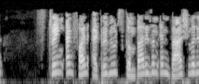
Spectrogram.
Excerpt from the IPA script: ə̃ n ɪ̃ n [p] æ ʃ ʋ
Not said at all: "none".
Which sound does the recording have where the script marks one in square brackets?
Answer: b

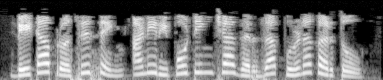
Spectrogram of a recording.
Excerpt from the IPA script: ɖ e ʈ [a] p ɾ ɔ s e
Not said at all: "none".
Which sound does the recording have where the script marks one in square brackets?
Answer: a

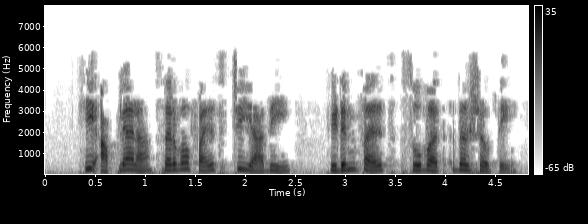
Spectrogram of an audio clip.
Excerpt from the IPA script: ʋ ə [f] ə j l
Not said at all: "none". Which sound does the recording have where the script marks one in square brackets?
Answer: f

